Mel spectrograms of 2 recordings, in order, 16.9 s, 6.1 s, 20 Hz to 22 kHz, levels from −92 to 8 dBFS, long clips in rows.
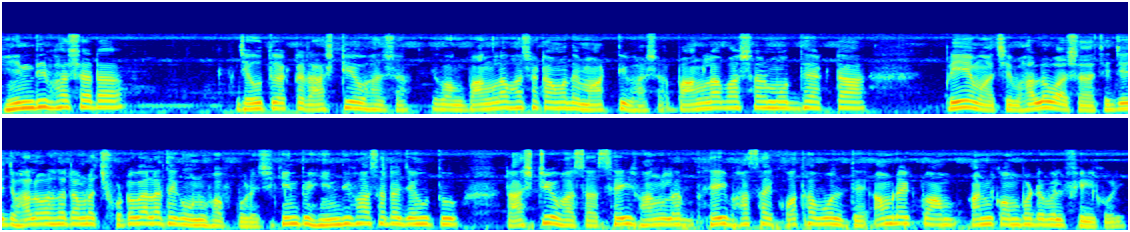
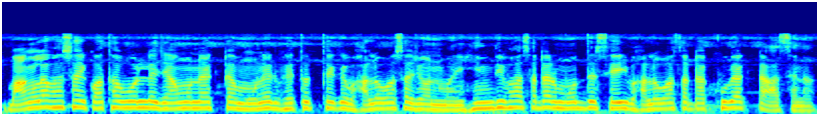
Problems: constant background noise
